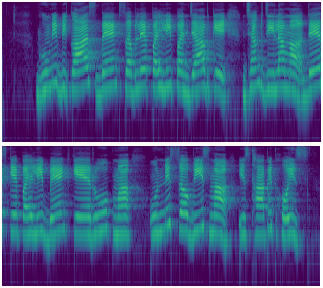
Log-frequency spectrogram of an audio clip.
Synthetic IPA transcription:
bʱuːmibɪkaːsbɛ̃ːŋksəblepəɦlipəɲd͡ʒaːbked͡ʒʱə̃ŋɡd͡ʒiːlamãd̪eːskepəɦlibɛ̃ːkːeɾuːpmẽ | ʊnːiːsːɔbiːsmãɪst̪ʰaːpɪt̪hoːis

